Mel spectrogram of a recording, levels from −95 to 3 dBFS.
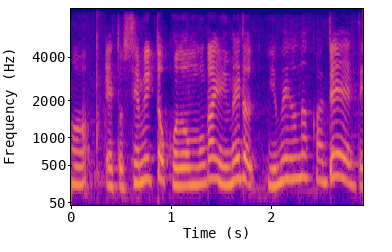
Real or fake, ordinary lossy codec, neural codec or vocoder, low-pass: fake; none; codec, 16 kHz, 4 kbps, X-Codec, HuBERT features, trained on general audio; none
